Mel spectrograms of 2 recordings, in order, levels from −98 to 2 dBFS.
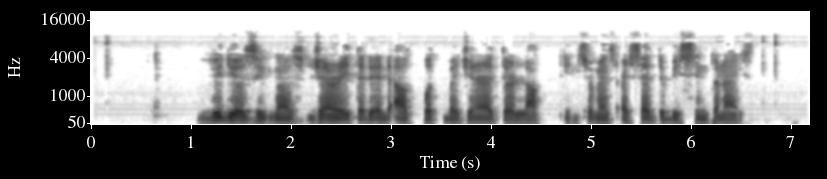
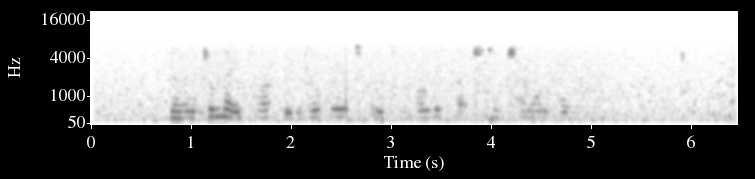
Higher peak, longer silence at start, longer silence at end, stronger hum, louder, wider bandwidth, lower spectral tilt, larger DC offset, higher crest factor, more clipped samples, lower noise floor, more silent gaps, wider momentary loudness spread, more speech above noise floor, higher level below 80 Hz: first, -2 dBFS vs -34 dBFS; about the same, 0.15 s vs 0.05 s; first, 0.3 s vs 0 s; neither; first, -20 LUFS vs -54 LUFS; first, 10.5 kHz vs 7.2 kHz; about the same, -3.5 dB/octave vs -3 dB/octave; neither; about the same, 20 dB vs 24 dB; neither; second, -50 dBFS vs -75 dBFS; neither; about the same, 16 LU vs 14 LU; first, 31 dB vs 20 dB; first, -50 dBFS vs under -90 dBFS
